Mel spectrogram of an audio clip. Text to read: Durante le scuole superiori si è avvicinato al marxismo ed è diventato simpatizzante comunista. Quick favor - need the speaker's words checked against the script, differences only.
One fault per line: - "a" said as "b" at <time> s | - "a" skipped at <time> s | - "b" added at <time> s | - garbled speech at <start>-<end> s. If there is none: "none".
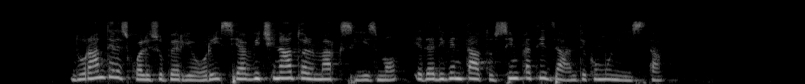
none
